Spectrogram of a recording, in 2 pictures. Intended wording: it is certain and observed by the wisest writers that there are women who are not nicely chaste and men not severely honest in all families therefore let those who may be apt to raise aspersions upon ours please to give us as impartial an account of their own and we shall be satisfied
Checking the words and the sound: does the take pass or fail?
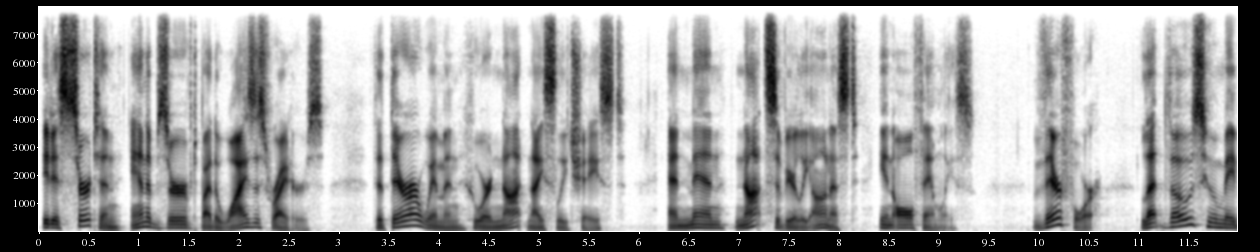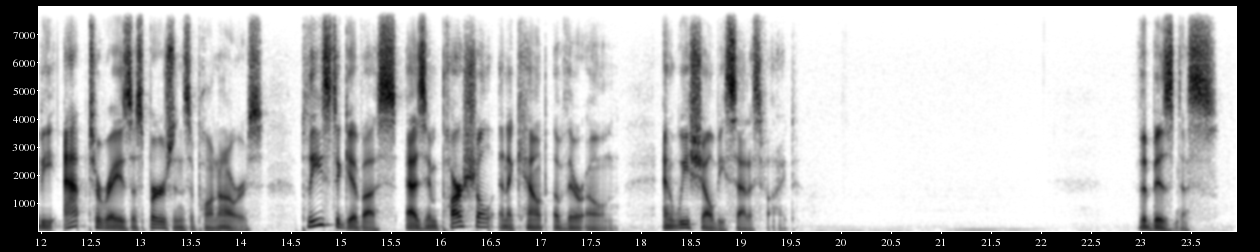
fail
